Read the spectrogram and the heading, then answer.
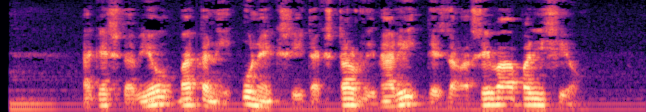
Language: Catalan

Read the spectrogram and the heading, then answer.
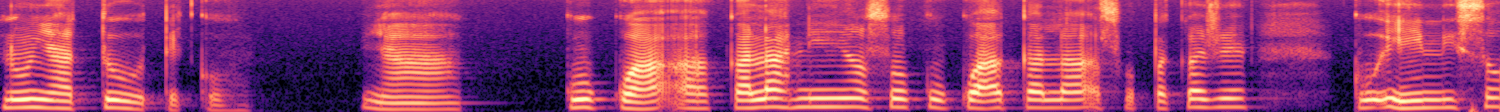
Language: Mitlatongo Mixtec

